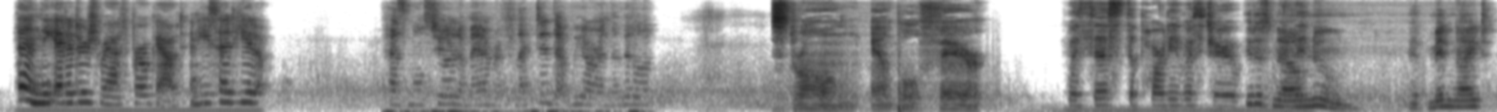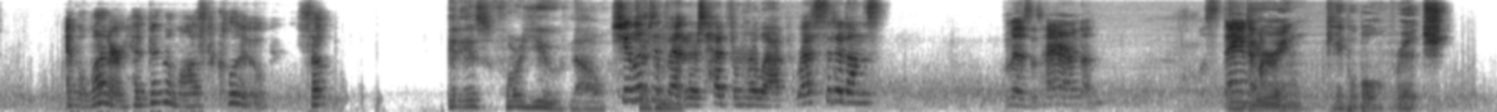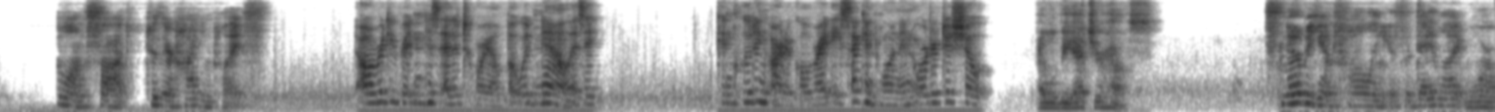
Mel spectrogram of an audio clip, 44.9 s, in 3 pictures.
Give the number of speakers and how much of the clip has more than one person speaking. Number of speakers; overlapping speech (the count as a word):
nine, about 4%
